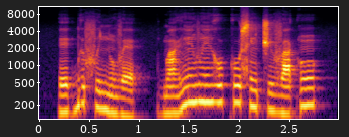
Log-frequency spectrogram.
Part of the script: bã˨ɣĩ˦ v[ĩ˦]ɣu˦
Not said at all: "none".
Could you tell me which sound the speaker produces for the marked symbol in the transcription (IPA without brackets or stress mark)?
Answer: ĩ˦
